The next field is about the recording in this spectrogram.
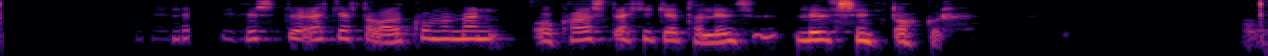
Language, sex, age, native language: Icelandic, female, 50-59, Icelandic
